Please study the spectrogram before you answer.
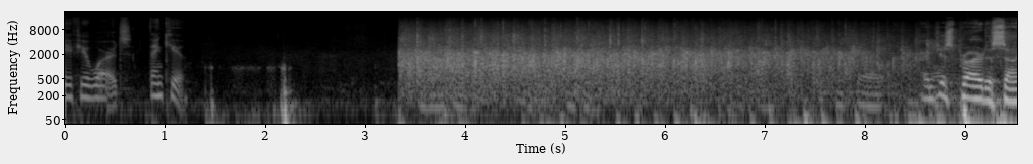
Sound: applause

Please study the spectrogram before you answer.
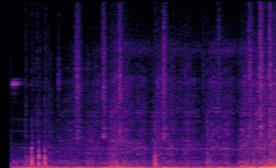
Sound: prop aeroplane starting up

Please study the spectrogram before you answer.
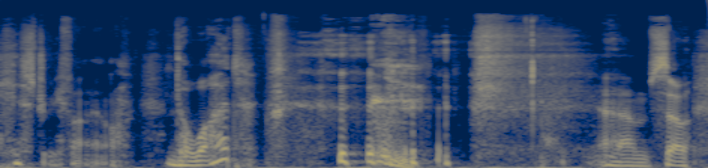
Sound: chuckling

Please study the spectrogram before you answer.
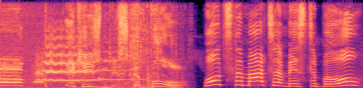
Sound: tires screeching

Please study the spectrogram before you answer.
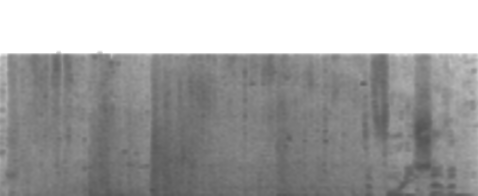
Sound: cannon shots exploding

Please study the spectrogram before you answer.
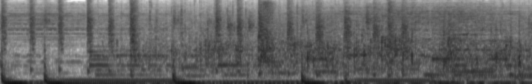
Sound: applause

